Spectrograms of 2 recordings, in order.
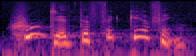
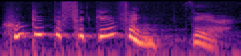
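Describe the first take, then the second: First: Said in the usual way. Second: High emphatic question. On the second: Real, not acted. Rhetorical question to congregation.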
